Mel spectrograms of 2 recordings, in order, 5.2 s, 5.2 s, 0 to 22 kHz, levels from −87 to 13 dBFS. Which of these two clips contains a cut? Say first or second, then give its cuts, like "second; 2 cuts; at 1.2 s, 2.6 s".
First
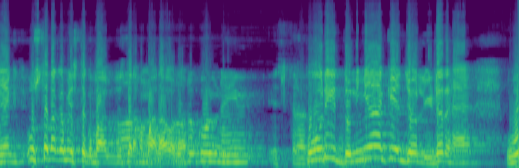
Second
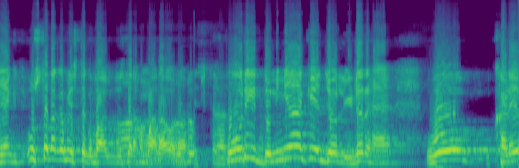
second; 1 cut; at 2.0 s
